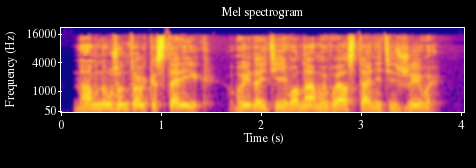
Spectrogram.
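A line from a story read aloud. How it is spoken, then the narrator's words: Shouting from another room. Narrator (Russian): крикнули из комнаты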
